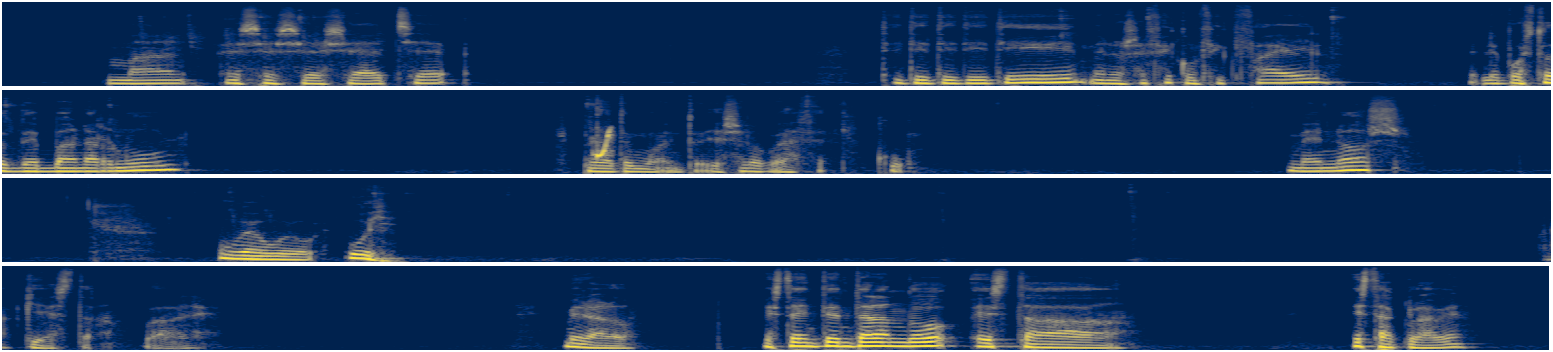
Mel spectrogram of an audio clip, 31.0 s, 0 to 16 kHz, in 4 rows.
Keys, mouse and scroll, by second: 0.3-2.0 typing, 5.6 ctrl+d, 6.6 ctrl+d, 7.1 ctrl+d, 7.7 ctrl+d, 8.2 ctrl+d, 10.6 ctrl+c, 11.6-14.0 typing, 14.3 ctrl+a, 15.5 alt+f, 18.1 Delete, 18.1 BackSpace, 19.4 ctrl+p, 20.1 ctrl+a, 21.0 f, 26.1 click, 27.1 click, 29.2-30.6 scroll up 2, 30.6-30.9 scroll up 2.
